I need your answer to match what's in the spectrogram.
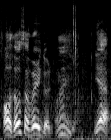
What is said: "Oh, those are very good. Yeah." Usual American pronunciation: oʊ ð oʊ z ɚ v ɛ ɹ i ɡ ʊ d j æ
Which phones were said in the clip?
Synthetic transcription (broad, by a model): oʊ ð oʊ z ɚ v ɛ ɹ i ɡ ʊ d j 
